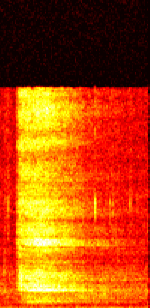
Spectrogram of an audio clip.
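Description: A woman's long breathy sigh, about a second long, let out while she is flushed with a hot flash.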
